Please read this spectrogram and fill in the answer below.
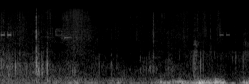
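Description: A few footsteps crunching on gravel, spaced out and fairly faint.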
